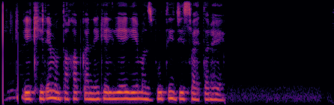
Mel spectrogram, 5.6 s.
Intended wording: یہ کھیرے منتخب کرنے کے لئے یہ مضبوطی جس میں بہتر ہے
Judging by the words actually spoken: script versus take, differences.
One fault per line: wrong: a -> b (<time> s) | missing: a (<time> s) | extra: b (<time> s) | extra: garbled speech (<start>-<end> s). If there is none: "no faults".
missing: میں (3.2 s)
